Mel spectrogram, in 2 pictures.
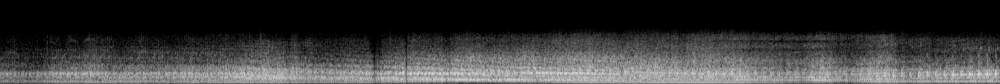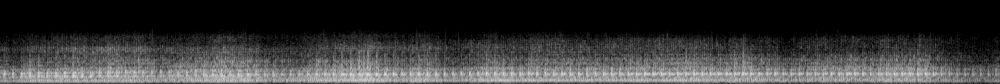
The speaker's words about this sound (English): Here comes the plane. We'd better stand where we can get a full view of everybody getting off.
